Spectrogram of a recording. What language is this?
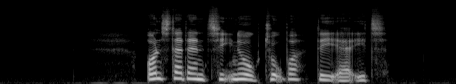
Danish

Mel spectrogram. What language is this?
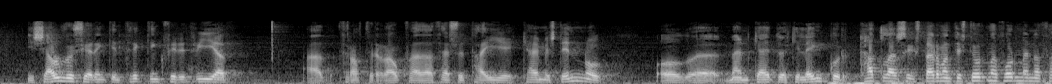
Icelandic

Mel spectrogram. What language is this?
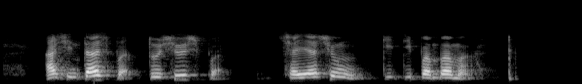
Loja Highland Quichua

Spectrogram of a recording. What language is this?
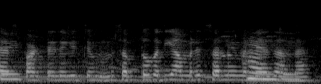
Punjabi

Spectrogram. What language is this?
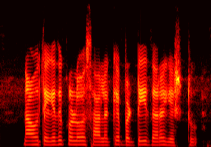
Kannada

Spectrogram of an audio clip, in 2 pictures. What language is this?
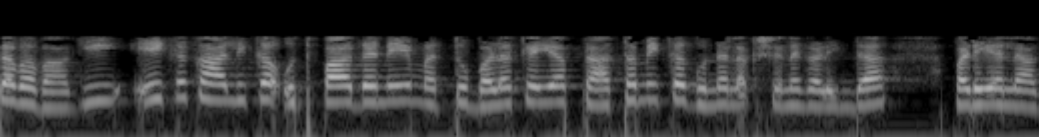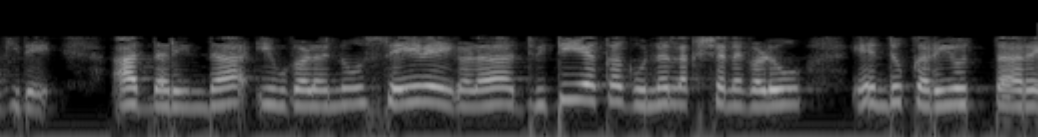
Kannada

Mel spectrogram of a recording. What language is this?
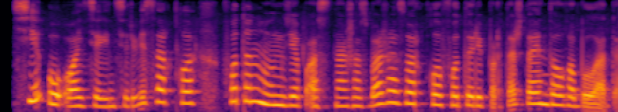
Kazakh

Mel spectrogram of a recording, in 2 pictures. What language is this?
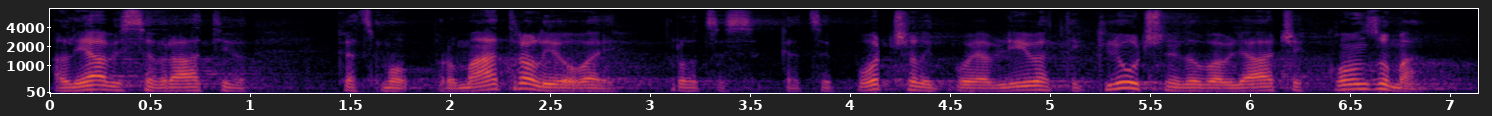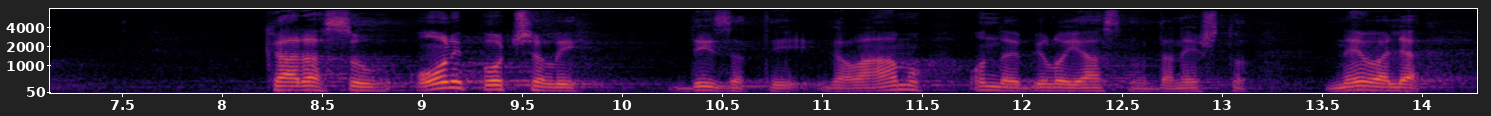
Croatian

